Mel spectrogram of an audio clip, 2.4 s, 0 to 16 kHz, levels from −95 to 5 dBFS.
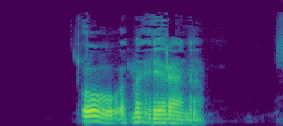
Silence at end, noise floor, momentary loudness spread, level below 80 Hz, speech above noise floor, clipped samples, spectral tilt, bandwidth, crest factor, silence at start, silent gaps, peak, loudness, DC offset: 0.65 s; under -90 dBFS; 12 LU; -50 dBFS; over 75 dB; under 0.1%; -7.5 dB/octave; 10 kHz; 18 dB; 0.7 s; none; 0 dBFS; -16 LUFS; under 0.1%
